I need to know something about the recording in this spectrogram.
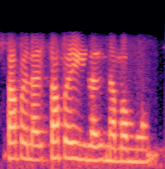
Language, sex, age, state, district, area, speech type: Nepali, female, 30-45, West Bengal, Darjeeling, rural, conversation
